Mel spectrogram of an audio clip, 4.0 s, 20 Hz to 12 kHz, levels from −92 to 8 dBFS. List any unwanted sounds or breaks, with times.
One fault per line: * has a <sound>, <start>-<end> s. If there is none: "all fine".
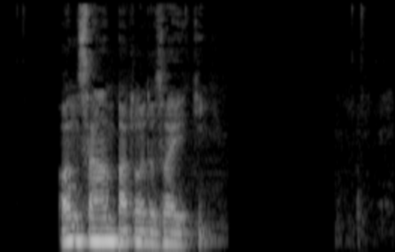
all fine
